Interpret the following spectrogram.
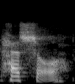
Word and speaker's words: pestle: Mortar and pestle.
